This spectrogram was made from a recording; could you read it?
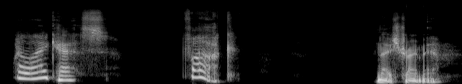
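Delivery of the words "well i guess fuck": put-on very high-pitched, slow, sweet little old lady voice. Playing a woman at a bank drive-thru asked to say the F word: sweet old woman voice. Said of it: "this sweet old woman's going to be sitting in the drive-thru like".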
